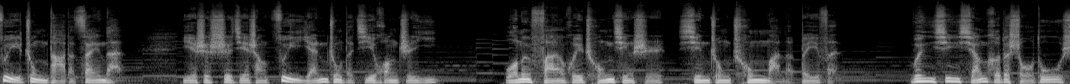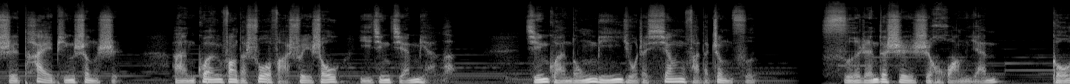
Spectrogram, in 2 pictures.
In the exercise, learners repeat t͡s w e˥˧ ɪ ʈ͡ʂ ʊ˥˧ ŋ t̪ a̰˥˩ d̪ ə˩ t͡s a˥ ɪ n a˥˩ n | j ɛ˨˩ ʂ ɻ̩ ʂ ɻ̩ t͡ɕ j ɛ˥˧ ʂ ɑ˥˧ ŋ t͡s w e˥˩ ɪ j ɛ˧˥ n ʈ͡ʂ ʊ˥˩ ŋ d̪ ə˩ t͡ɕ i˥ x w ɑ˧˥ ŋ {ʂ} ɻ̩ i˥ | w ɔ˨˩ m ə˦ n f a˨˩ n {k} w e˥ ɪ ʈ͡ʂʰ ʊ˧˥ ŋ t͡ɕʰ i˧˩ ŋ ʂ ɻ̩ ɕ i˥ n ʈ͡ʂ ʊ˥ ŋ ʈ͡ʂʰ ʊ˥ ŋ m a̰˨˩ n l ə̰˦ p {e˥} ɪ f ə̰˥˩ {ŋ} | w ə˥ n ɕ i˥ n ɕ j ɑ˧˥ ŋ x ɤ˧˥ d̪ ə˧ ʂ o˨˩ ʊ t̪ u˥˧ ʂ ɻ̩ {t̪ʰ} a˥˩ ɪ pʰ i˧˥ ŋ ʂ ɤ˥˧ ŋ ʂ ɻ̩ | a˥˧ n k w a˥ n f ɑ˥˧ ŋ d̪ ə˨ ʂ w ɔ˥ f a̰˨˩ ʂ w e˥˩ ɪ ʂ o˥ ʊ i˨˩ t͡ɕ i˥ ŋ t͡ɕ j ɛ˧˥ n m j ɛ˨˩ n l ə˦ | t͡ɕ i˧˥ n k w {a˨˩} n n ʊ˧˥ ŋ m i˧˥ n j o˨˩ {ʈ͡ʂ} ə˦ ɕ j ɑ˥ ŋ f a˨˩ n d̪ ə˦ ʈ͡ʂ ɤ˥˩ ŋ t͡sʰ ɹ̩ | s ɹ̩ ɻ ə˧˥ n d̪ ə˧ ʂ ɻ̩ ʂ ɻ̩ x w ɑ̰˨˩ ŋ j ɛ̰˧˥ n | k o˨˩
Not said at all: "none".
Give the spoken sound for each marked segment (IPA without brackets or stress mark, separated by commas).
ʈ͡ʂ, x, e˥, n, t̪ʰ, a˨˩, ʈ͡ʂ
